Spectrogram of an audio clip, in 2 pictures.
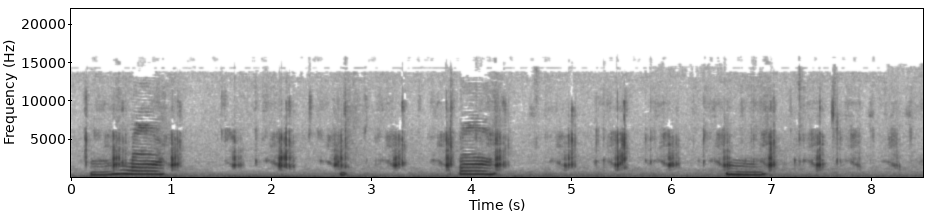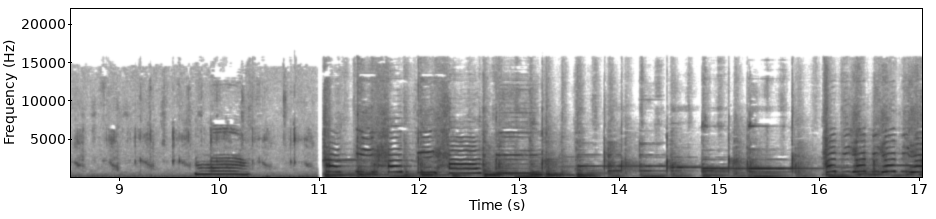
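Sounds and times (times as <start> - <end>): cat crunching food: 0.0 - 11.0.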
